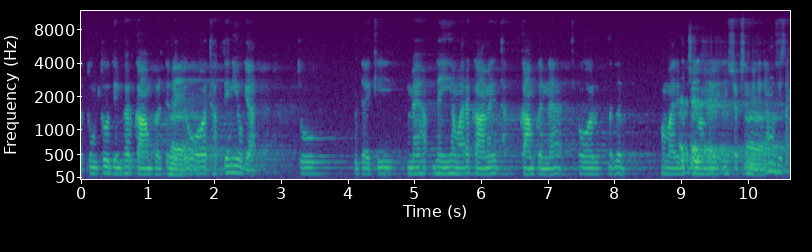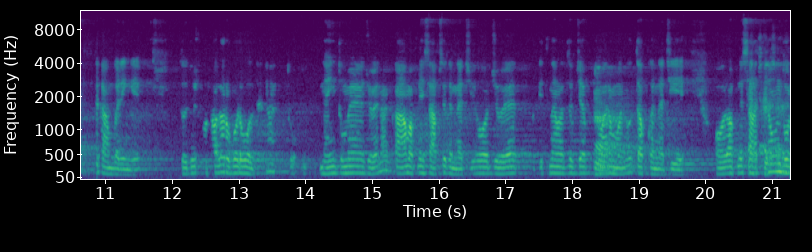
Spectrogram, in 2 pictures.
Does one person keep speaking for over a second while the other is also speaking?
No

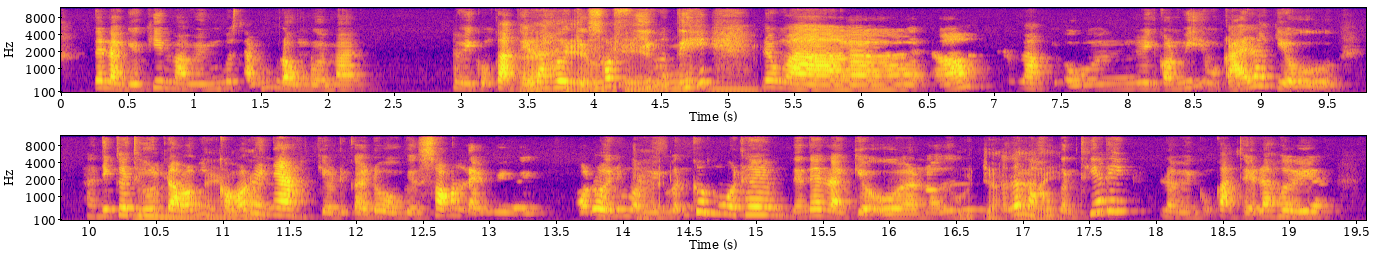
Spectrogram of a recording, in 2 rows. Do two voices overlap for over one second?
Yes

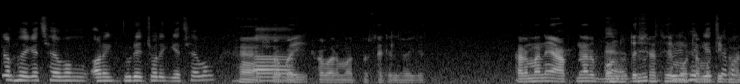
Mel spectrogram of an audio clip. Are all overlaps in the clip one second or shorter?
No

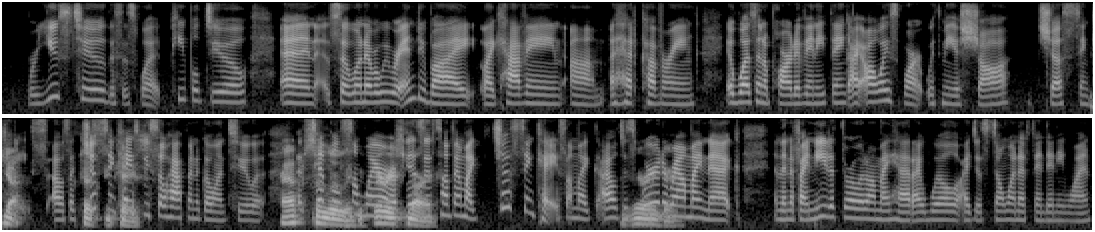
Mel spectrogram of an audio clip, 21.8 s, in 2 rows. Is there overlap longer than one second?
Yes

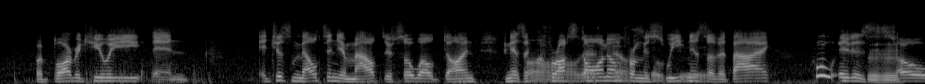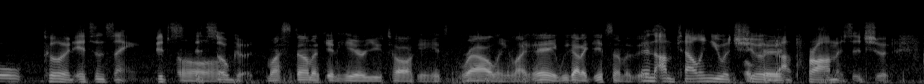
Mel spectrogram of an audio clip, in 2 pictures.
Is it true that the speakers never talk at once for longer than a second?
No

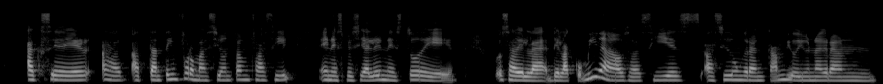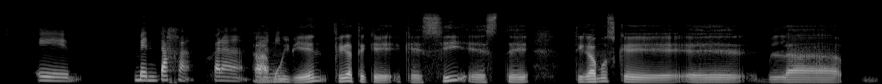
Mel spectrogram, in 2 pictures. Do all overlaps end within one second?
Yes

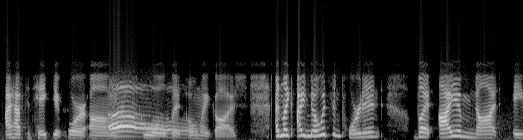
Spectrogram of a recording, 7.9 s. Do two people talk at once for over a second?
Yes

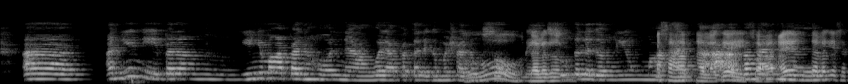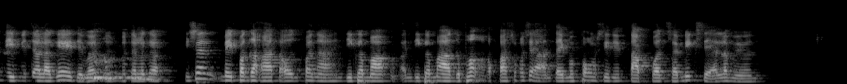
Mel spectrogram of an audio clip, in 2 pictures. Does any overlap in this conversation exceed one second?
Yes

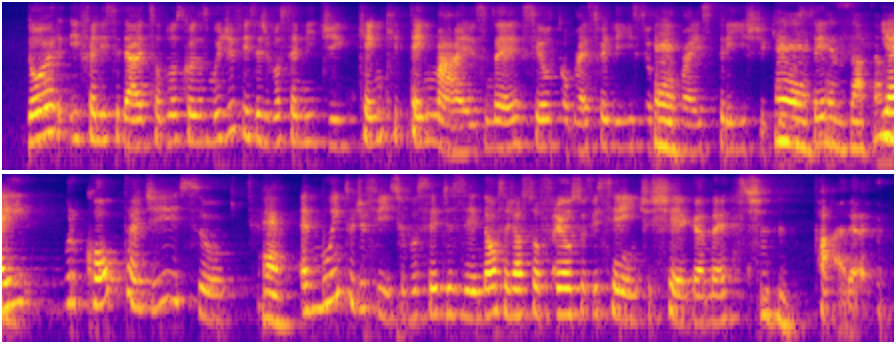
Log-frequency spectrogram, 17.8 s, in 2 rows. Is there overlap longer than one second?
No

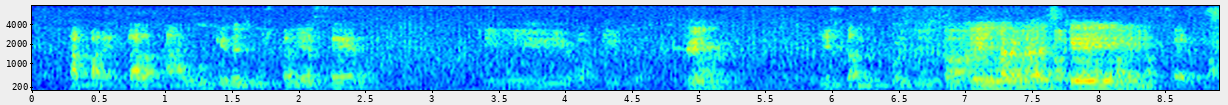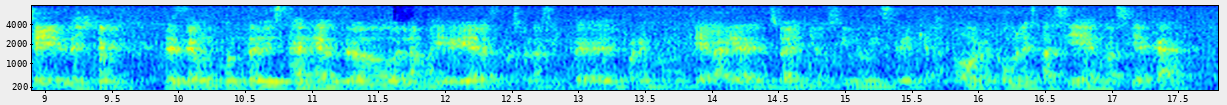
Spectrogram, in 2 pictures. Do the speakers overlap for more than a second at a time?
Yes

